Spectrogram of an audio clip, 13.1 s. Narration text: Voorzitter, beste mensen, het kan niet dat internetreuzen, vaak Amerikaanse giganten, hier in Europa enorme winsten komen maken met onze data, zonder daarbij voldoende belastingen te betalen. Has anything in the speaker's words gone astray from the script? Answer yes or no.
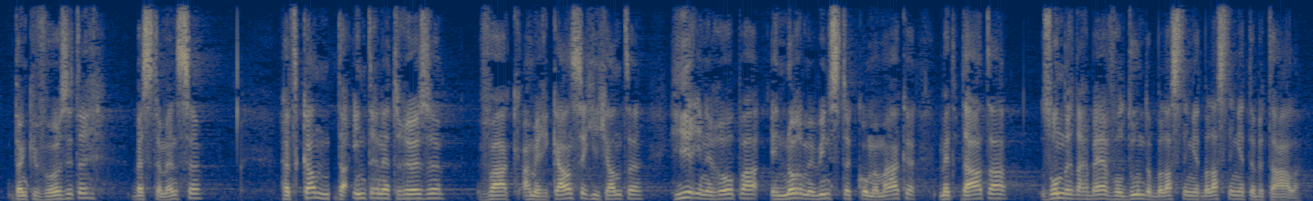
yes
